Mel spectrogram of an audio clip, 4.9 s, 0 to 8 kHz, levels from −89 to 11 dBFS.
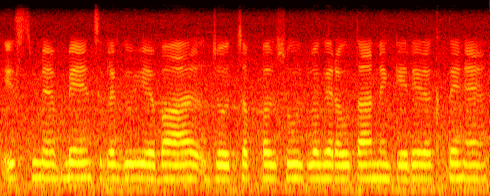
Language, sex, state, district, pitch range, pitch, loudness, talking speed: Hindi, female, Rajasthan, Bikaner, 175-180 Hz, 175 Hz, -14 LUFS, 185 wpm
